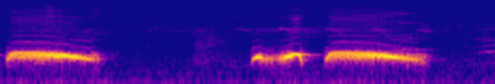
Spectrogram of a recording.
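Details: Female spotted dove calling a male with a long hollow coo, a pause, then two short notes leading into another long falling coo.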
